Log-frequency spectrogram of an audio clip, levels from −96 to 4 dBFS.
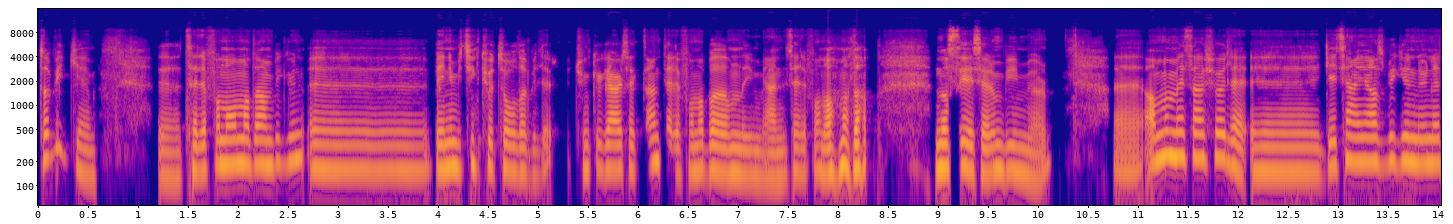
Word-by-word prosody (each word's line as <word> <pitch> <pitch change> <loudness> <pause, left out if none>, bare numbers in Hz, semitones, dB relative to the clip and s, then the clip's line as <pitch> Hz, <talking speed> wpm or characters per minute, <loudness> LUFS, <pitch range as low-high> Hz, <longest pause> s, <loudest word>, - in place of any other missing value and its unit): Tabii 225 +4 -2
ki. 150 -4 -5 0.7
Eee, 130 -1 -5
telefon 160 +5 0
olmadan 185 0 +3
bir - - -4
gün, 205 +4 -2
eee, 160 -1 -4
benim 170 +2 +4
için 170 +3 0
kötü 170 -1 -1
olabilir. 150 -4 -3 0.2
Çünkü 160 +1 -5
gerçekten 160 +3 +1
telefona 155 -3 -3
bağımlıyım 145 -3 +1
yani 130 +1 -1
telefon 150 +1 -3
olmadan 165 +3 +4 0.7
nasıl 165 +2 +5
yaşarım 155 -1 +2
bilmiyorum. 150 -3 -3 0.6
Eee, 75 +2 -2
ama 225 +4 +5
mesela 230 -1 +4
şöyle, 205 -8 +1
eee, 150 -1 -2
geçen 175 +8 +1
yaz 200 -2 +1
1 205 - -1
günlüğüne 195 -1 +1
160 Hz, 135 wpm, -23 LUFS, 150-185 Hz, 0.7 s, nasıl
